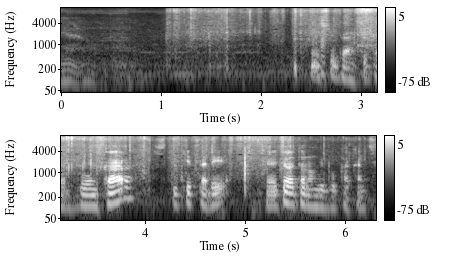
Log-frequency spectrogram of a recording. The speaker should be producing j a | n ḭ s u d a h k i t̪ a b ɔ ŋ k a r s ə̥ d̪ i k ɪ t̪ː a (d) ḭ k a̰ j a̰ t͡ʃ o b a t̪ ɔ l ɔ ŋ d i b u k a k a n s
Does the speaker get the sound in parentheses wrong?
no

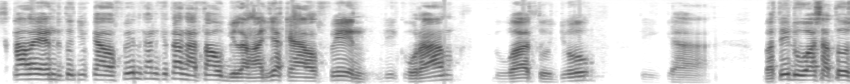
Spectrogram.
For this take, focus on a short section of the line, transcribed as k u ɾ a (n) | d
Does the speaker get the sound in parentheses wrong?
yes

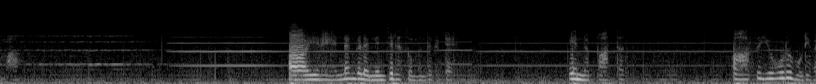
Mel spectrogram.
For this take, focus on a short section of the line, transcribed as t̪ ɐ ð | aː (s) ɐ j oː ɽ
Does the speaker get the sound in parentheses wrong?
no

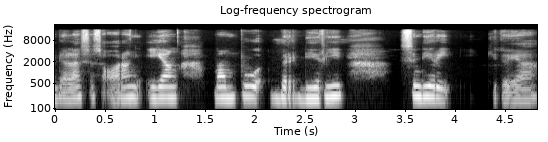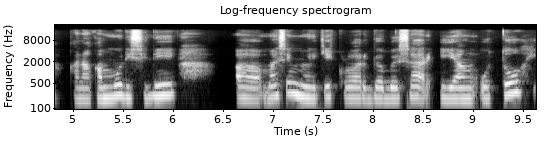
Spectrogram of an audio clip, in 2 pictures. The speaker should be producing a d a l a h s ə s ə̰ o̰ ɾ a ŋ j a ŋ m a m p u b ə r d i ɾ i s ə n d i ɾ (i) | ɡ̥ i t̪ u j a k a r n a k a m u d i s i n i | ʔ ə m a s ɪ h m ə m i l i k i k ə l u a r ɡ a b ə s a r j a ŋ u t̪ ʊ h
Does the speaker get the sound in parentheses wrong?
no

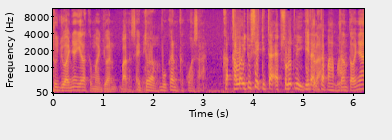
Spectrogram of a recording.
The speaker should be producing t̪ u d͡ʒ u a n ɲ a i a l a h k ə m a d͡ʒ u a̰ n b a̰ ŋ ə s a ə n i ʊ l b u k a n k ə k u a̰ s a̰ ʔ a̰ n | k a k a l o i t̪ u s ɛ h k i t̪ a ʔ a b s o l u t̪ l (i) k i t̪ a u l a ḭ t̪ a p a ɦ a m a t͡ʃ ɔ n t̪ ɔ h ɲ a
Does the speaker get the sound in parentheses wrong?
no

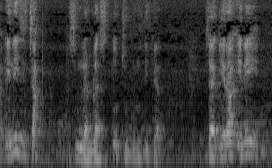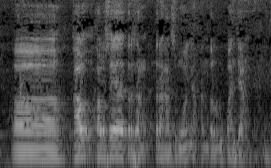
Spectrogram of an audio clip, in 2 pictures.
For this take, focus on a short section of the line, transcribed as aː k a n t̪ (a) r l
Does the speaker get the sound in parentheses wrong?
yes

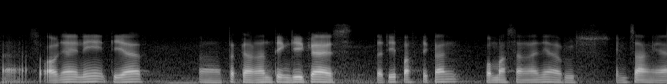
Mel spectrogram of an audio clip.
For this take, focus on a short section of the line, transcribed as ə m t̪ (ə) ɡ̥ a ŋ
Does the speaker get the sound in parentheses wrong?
no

